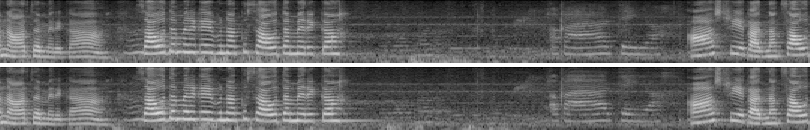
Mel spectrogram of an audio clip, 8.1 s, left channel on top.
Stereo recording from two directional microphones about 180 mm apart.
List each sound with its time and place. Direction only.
0.0 s a woman's voice: 25° right (ahead or behind)
1.4 s a woman's voice: 40° right (ahead or behind)
6.8 s a woman's voice: 35° right (ahead or behind)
